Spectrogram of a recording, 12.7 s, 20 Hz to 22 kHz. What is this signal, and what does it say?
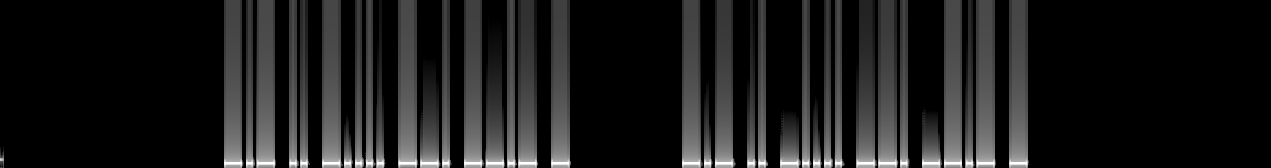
Morse code, heard as a keyed tone, about 22 wpm, 700 Hz. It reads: KI6GQT KI6GQT
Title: USA Call Signs - 6 Characters - Repeated 2x - 22wpm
